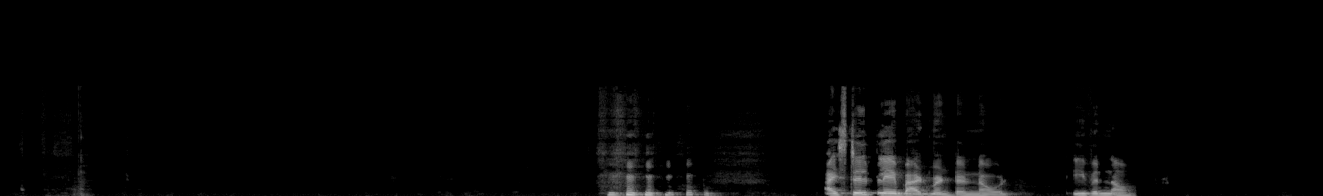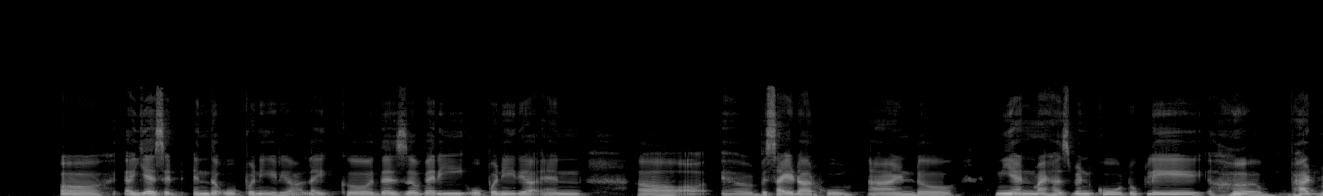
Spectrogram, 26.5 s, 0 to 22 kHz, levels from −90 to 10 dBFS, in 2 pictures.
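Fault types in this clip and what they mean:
Nothing in this recording stands out as a technical fault, just the spoken audio coming through as you'd hope.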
